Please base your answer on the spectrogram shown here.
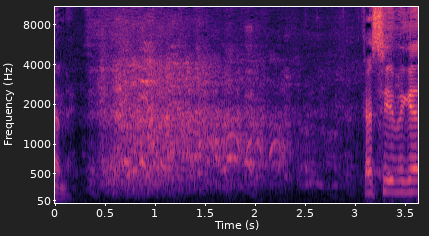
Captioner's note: laughter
